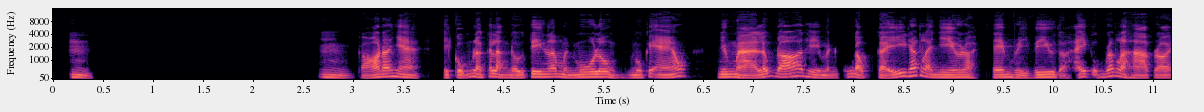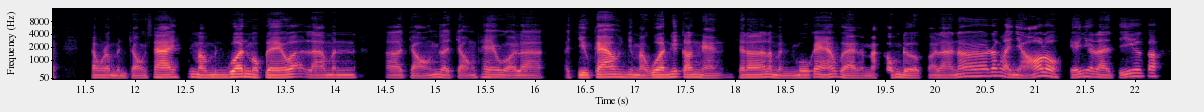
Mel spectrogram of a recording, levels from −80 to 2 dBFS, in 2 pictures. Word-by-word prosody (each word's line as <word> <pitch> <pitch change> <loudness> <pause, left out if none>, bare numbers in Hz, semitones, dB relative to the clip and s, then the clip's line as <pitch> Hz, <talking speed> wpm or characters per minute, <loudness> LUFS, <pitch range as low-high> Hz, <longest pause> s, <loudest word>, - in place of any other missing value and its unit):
Ừm. 120 -6 -3 2.3
Ừm, 115 -5 -5
có 105 +3 +2
đó 155 - +6
nha. 130 -9 +1 0.2
Thì 110 - -3
cũng 115 +7 -1
là 155 - +3
cái 155 - 0
lần 120 -6 +2
đầu 110 0 0
tiên 140 +3 +2
đó 145 +1 +2
mình 130 -5 -2
mua 130 +3 +1
luôn, 135 -4 +1
mua 115 +1 -2
cái 115 - -2
áo. 135 +9 +1 0.3
Nhưng 135 +1 +1
mà 110 -4 +7
lúc 145 +5 +1
đó 150 +6 +4
thì 125 -6 -2
mình 105 -2 -4
cũng 150 +7 -8
đọc - - 0
kỹ 120 +10 +2
rất 195 +2 +2
là 180 - +1
nhiều 125 -1 +1
rồi, 120 -4 0 0.2
xem 125 +1 +2
review 125 +4 0
rồi - - -5
thấy 150 - 0
cũng 135 - -6
rất 180 +2 0
là - - +4
hợp 110 -1 +1
rồi, 110 -1 +1 0.4
xong 120 0 -3
rồi 115 - -2
mình 100 -2 -6
chọn 100 0 -4
size. 125 +3 +5
Nhưng 140 0 -5
mà 120 -2 +2
mình 125 +1 -2
quên 145 +2 +6
một 120 -4 -1
điều 120 +1 +4
á, 145 +1 -1
là 115 -2 -2
mình, 120 0 -3 0.3
ờ, 115 -1 -5
chọn 110 +2 -5
rồi 120 -3 -2
chọn 110 +1 -6
theo, 125 -1 -2
gọi 110 -1 -3
là, 105 -2 -3 0.2
ờ, 115 - -13
chiều 120 -1 +1
cao 135 +1 +6
nhưng 125 -1 -3
mà 110 - 0
quên 125 +3 +3
cái 145 - 0
cân 125 -2 0
nặng, 105 +2 -4
cho 120 - -2
nên 125 0 +2
á, 130 - +1
là 135 - 0
mình 105 -3 -4
mua 115 +1 -3
cái 135 +2 +2
áo 135 +5 +1
về 110 -7 -1
là 100 - -9
mặc 100 0 -5
không 125 +1 -3
được, 105 -3 -3
gọi 110 +1 -6
là, 115 -1 -1
nó 170 +6 0
rất 195 +1 0
là 185 - 0
nhỏ 125 +9 +1
luôn. 170 -8 +2
Kiểu 120 +2 -2
như 155 0 -4
là 120 -4 0
chỉ 145 +8 -3
có 170 -1 0
125 Hz, 260 wpm, -24 LUFS, 115-135 Hz, 2.3 s, mà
